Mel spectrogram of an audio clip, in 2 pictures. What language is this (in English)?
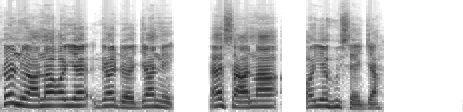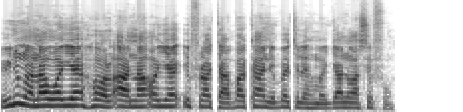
Akan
